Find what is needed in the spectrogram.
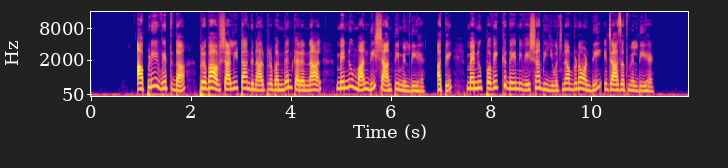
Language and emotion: Punjabi, happy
